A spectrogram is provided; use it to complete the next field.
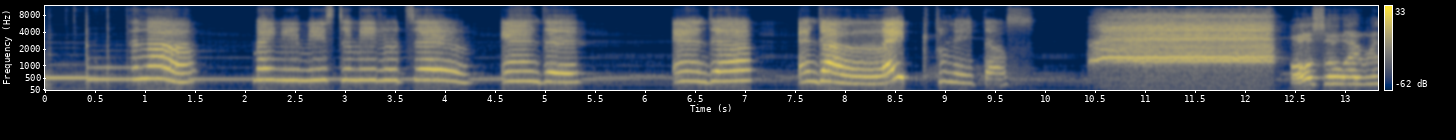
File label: bark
